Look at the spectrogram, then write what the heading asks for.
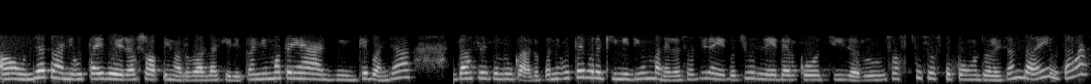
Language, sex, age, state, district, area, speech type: Nepali, female, 18-30, West Bengal, Jalpaiguri, urban, conversation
